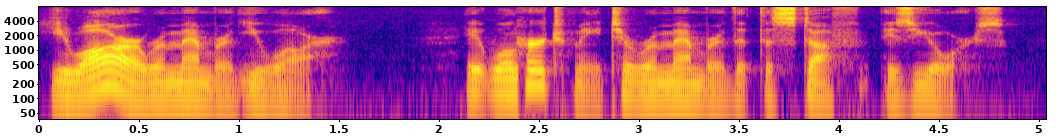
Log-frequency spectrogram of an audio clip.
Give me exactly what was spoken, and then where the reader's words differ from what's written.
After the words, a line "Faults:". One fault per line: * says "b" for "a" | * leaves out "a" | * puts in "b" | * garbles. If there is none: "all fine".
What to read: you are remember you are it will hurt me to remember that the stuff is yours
you are remember you are it will hurt me to remember that the stuff is yours
Faults:
all fine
